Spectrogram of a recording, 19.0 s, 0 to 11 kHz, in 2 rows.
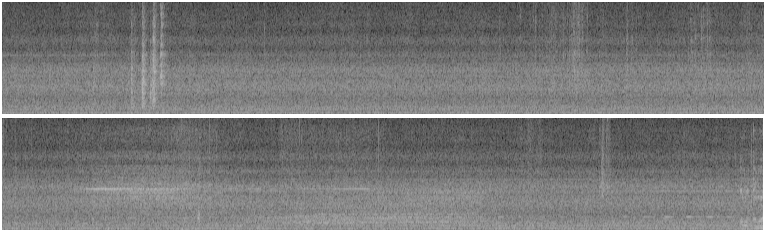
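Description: A steady, enveloping engine drone fills the cabin of ANA3864/StarFlyer SFJ64 flying from Fukuoka Airport to Chubu Centrair International Airport, heavy in the low end with a constant airy hiss above it, holding an even loudness throughout with no talking.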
